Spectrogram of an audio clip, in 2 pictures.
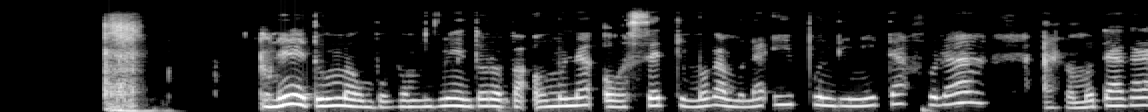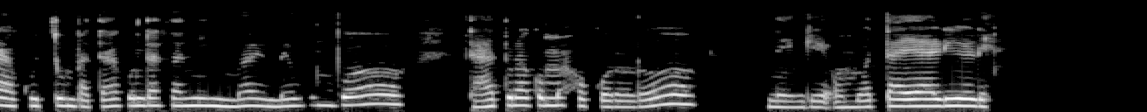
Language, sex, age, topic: Oshiwambo, female, 18-24, finance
